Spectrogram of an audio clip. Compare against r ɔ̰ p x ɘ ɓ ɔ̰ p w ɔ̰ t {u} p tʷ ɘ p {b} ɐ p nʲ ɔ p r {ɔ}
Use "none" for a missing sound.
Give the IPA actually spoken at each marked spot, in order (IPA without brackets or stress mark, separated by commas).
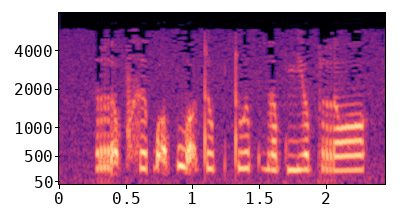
u, ɡ, ɔ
